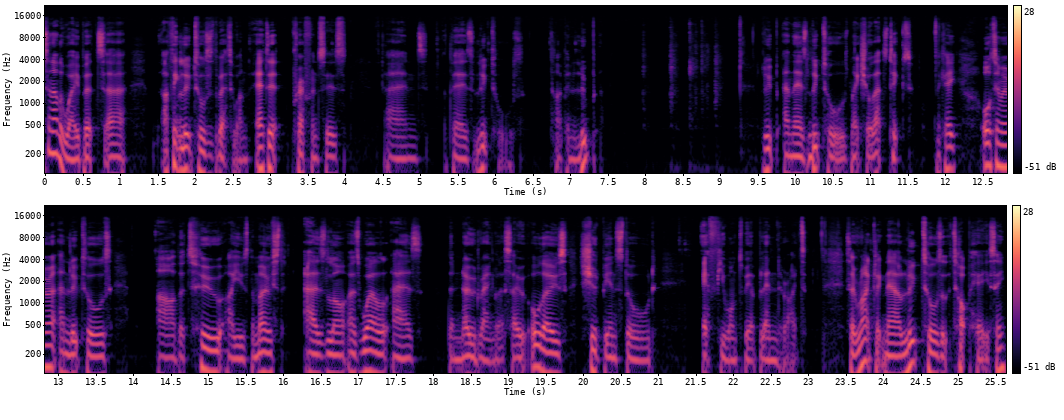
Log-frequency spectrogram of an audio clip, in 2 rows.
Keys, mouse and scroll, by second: 2.4-21.5 drag, 21.5-23.4 middle drag, 23.4-25.6 right drag.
